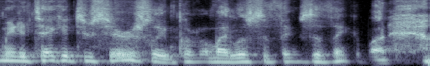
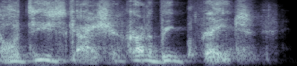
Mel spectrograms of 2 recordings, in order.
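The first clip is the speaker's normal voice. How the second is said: all-excited, eager delivery. Retelling how Greg Gagne pitched wrestlers: imitating Greg Gagne excited. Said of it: "he would be all excited".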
